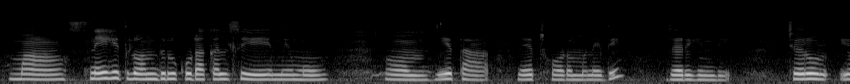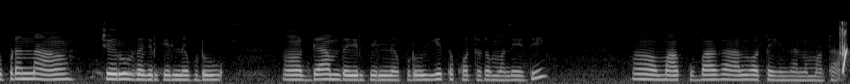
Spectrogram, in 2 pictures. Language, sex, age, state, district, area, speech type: Telugu, female, 30-45, Andhra Pradesh, Sri Balaji, rural, spontaneous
